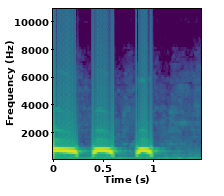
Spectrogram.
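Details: Lure call of a spotted dove for drawing in wild doves: three low, slightly falling coos in a row, the first longest, spaced about a third of a second apart.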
